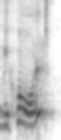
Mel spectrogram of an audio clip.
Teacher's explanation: when I say behold, force is given to the hold part. The word, the syllable hold.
